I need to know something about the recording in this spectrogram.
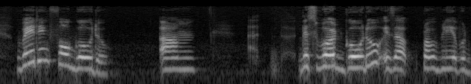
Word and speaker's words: Godot: God it is godo though we have T in the end but it is silent we do not pronounce it so it's good oh that we pronounce it's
